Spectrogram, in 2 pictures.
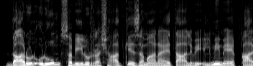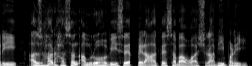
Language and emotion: Urdu, neutral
